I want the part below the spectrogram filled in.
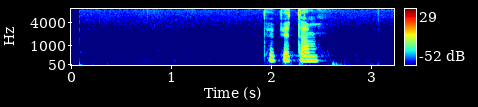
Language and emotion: Russian, neutral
